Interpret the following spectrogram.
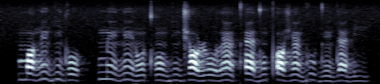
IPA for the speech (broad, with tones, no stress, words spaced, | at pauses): mɒ˧˩nẽ˥˩ɡĩ˥˩do˧˩ | mẽ˥˩ nẽ˥˩ɾõ˧˩tʼõ˧˩ ɡĩ˧˩d͡ʒɒ˥˩ɹo˧˩ læ̃˥˩ t̪ʰæ˥˩d̪ũ˥˩pʼɒ˥˩ʒæ̃˥˩ ɡu˥˩d̪ẽ˧˩ dæ˥˩ni˧˩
